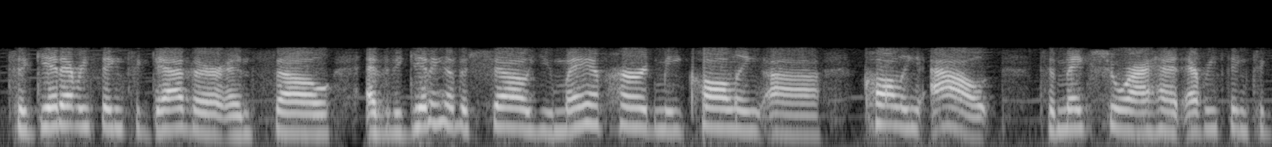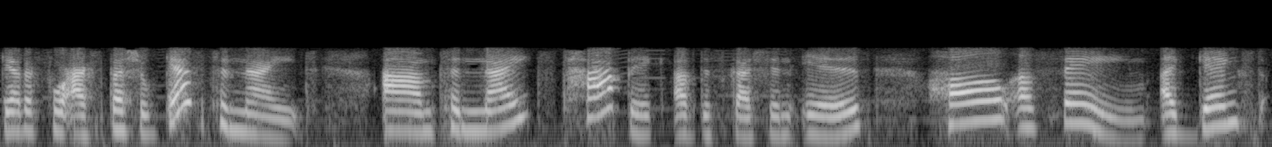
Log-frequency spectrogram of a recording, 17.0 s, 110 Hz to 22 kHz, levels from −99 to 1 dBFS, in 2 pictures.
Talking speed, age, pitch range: 150 wpm, 40-59, 180-230 Hz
